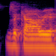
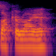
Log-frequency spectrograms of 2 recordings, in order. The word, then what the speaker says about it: Zakaria: i'm gonna go with zakaria it's just easy i know he's probably pronounced zachariah but i'm gonna go zakaria rolls off the tongue a little bit better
